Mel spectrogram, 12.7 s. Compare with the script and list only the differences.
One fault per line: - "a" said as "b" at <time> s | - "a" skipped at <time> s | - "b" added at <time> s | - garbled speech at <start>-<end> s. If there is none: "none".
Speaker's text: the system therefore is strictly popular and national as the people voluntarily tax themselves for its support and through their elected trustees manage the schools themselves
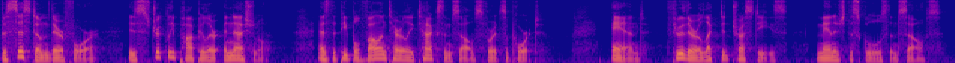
none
